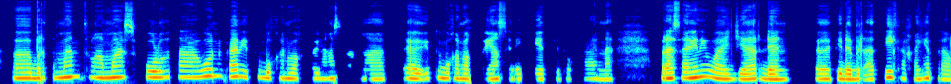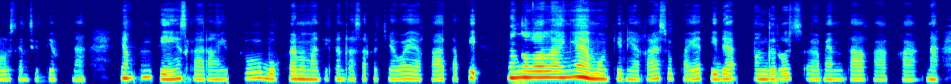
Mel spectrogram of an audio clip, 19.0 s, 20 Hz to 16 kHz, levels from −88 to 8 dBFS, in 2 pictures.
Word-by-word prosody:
eee, 210 0 +1
berteman 225 +5 0
selama 230 0 +2
10 235 -1 -1
tahun 255 +4 -2
kan, 265 +1 +2
itu 240 - -16
bukan 210 -1 -4
waktu 195 +1 -13
yang 195 +1 -6
sangat 185 -2 -12 0.2
eh, 195 -2 0
itu 225 - -33
bukan 200 -1 -4
waktu 185 - -14
yang - - -2
sedikit, 185 0 -12
gitu 175 +1 -23
kan. 190 0 -14
Nah, 170 - -10 0.4
perasaan 215 +1 +3
ini 250 - +3
wajar 185 -2 0
dan, 180 -2 0 0.2
eee, 185 0 -1
tidak 180 -2 +2
berarti 175 +8 -3
Kakaknya 195 -1 -6
terlalu 170 -3 -9
sensitif. 170 0 -15 0.2
Nah, 155 - -13 0.4
yang 215 0 +2
penting 200 -8 -1
sekarang 170 -2 -7
itu 185 +4 -21 0.2
bukan 185 -1 -3
mematikan 175 0 -4
rasa 175 -1 -13
kecewa 175 +1 -9
ya, 175 -2 -6
Kak, 170 +1 -9
tapi 210 +5 -4 0.3
mengelolanya 235 +1 +9
mungkin 185 -2 +1
ya, 165 -1 -6
Kak, 185 +4 -6
supaya 185 -1 -8
tidak 185 +1 -3 0.2
menggerus, 180 +2 -4
eee, 175 - -8
mental 170 0 -8
Kakak. 155 0 -16
Nah, 170 - -2
185 Hz, 165 wpm, -21 LUFS, 175-215 Hz, 0.4 s, mengelolanya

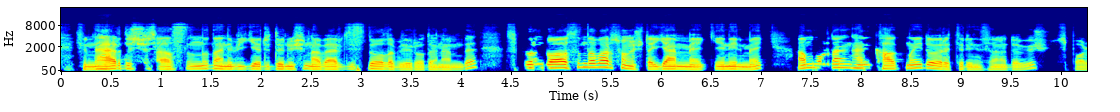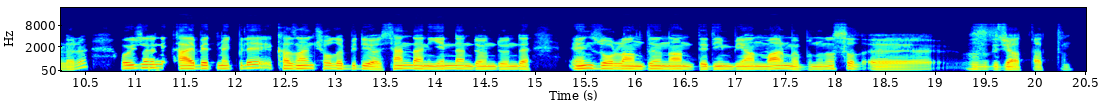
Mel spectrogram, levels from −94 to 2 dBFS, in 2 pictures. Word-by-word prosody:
Şimdi 110 +2 -2
her 125 +3 +6
düşüş 125 -2 -1
aslında 120 +4 -1
da 135 - +2
hani 115 -2 +1
bir 115 0 -6
geri 115 -2 -1
dönüşün 120 +2 0
habercisi 110 +1 -1
de - - +2
olabilir 105 -4 -1
o 100 0 -5
dönemde. 100 - -4 0.3
Sporun 170 +2 -2
doğasında 170 +4 +7
var 200 -1 +7
sonuçta, 125 -9 -1
yenmek, 110 -2 +1
yenilmek 115 +3 0 0.3
ama 155 +5 +2
oradan 180 0 +1
hani 160 0 -1
kalkmayı 135 +5 +1
da 155 - +2
öğretir 115 -4 0
insana 100 0 -7
dövüş 110 +10 -8
sporları. 105 - -7 0.3
O 150 0 +2
yüzden 170 +3 0
hani 170 0 -1
kaybetmek 140 -1 +3
bile 160 +4 -1
kazanç 140 +1 +1
olabiliyor. 130 -5 -1
Sen 140 +8 -1
de 140 - +5
hani 130 -1 0
yeniden 130 0 -1
döndüğünde 120 0 -2 0.4
en 140 +3 +2
zorlandığın 130 -2 +1
an 125 -3 0
dediğin 120 +1 -3
bir 120 - -1
an 120 -1 0
var 135 +2 +5
mı? 115 -7 -4
Bunu 115 +1 -7
nasıl, 130 -1 -4
eee, 105 0 -4 0.4
hızlıca 110 -2 -3
atlattın? 100 0 -9
125 Hz, 160 wpm, -24 LUFS, 110-140 Hz, 0.4 s, doğasında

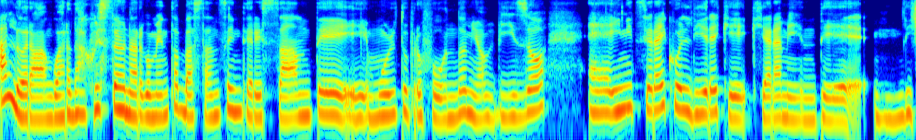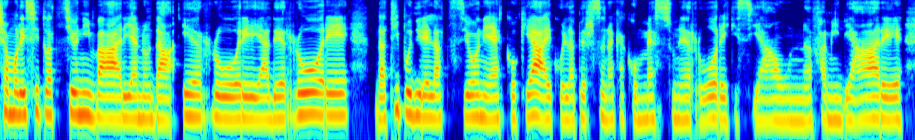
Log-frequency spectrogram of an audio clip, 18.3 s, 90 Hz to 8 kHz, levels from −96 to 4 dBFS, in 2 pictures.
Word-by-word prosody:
Allora 190 - +6
guarda, 200 +3 +1
questo 245 +2 +3
è 245 - +7
un 230 - +6
argomento 190 +1 +1
abbastanza 200 0 -1
interessante 195 -2 0
e 190 -3 +2
molto 195 +4 0
profondo 190 -2 -2
a - - +2
mio 195 -5 -1
avviso. 190 +5 -1 0.4
Ehm, 220 -1 0
inizierei 245 +2 +2
col 245 -5 +2
dire 215 +2 +2
che 180 -4 -1
chiaramente, 175 -2 -2
mhmm, 180 -2 -7
diciamo 210 +2 +1
le 205 0 +5
situazioni 205 -1 +1
variano 180 -1 +3
da 175 -1 +2
errore 185 -2 0
ad 175 0 -2
errore, 200 +2 +2 0.2
da 175 - -3
tipo 225 0 0
di 200 - +1
relazione, 185 0 -2
ecco, 180 0 -6
che 190 +2 -7
hai 180 -3 +6
con 175 - -8
la 175 - -4
persona 180 0 -4
che 180 0 -12
ha - - -12
commesso 175 0 -6
un 175 - -6
errore, 175 +1 -3
che 170 - -18
sia 165 +2 -4
un 165 0 -7
familiare, 175 +1 -1
190 Hz, 155 wpm, -23 LUFS, 180-205 Hz, 0.4 s, è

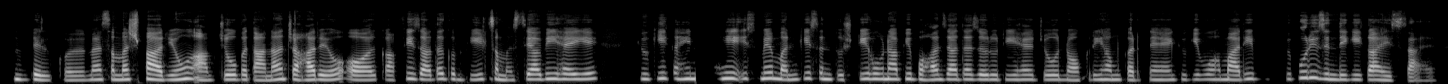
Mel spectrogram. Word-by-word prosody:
बिल्कुल, 215 -4 0 0.2
मैं 220 +1 +1
समझ 225 +1 +1
पा 235 -3 +9
रही 210 +1 +1
हूँ 250 +4 +4
आप 200 0 +2
जो 225 0 +4
बताना 215 0 +1
चाह 225 -4 +3
रहे 220 0 +3
हो 220 +3 +1
और 205 -1 +2
काफ़ी 215 +4 -2
ज़्यादा 235 +1 +1
गंभीर 225 -1 -4
समस्या 235 +1 +1
भी 255 +2 +2
है 245 -1 +3
ये, 250 +2 +1 0.4
क्योंकि 260 +2 -3
कहीं 260 0 +1
न - - +4
कहीं 270 +1 -1
इसमें 270 +1 0
मन 230 -3 +1
की 275 - -3
संतुष्टि 245 -1 -3
होना 250 -1 +3
भी 255 - +1
बहुत 225 -2 0
ज़्यादा 230 0 0
ज़रूरी 225 -1 -2
है 225 0 -2
जो 220 0 -1
नौकरी 210 +1 -5
हम 220 -1 -1
करते 205 0 -5
हैं, 215 0 -3
क्योंकि 225 0 -9
वो 230 0 -6
हमारी 225 +2 0
प 245 - -14 0.4
पूरी 305 0 +2
ज़िंदगी 225 -3 -1
का 215 - +4
हिस्सा 195 -4 -3
है। 180 +2 -12
225 Hz, 200 wpm, -23 LUFS, 215-245 Hz, 0.4 s, पा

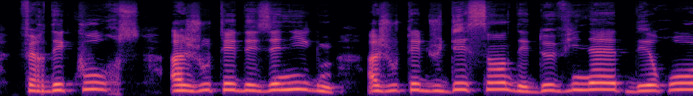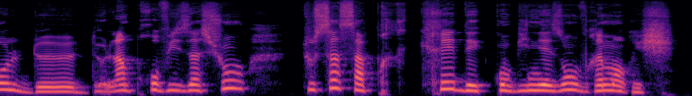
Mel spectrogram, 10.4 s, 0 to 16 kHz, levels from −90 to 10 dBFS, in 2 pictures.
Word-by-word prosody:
faire 210 -2 0
des 225 +3 +2
courses, 260 0 -3 0.2
ajouter 220 +3 +2
des 215 -1 0
énigmes, 240 -7 +2 0.2
ajouter 210 +3 0
du 200 -2 -3
dessin, 250 +4 +1
des 195 -6 0
devinettes, 235 +4 +1
des 205 +4 +3
rôles, 240 0 +1
de 175 -1 -1
de - - -10
l'improvisation. 220 +6 -2 0.4
Tout 250 - -5
ça 305 +6 +1
ça 245 -7 +1
pr 220 - -15 0.2
crée 270 0 0
des 210 -3 +1
combinaisons 215 +2 +2
vraiment 210 +1 0
riches. 155 -3 -7
220 Hz, 145 wpm, -23 LUFS, 205-245 Hz, 0.4 s, des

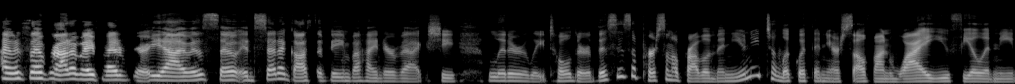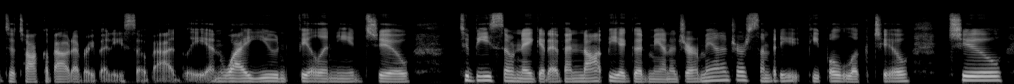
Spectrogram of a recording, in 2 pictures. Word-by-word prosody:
I 270 -1 +9
was 265 -2 +4
so 280 -1 +9
proud 235 -3 +10
of 255 - +8
my 230 0 +12
friend 210 0 +6
for - - +2
yeah, 200 -2 +7
I 185 0 +7
was 210 +3 +1
so 200 -1 +3
instead 190 +6 -1
of 255 - +3
gossiping 170 0 -2
behind 160 -2 -5
her 145 -1 -5
back, 135 -2 -6
she 155 -4 -5 0.3
literally 165 -5 -4
told 160 +1 -6
her, 135 0 -3
"This 185 +4 -3
is 365 -1 -4
a 380 - -2
personal 195 - -2
problem, 140 -3 -3
and 150 +2 -8
you 190 - -5
need 405 +2 -7
to 250 - -4
look 160 -4 -5
within 160 -2 -5
yourself 140 +2 -3
on 135 -1 -2
why 135 +2 +4
you 145 0 -2
feel 140 -2 -4
a 130 - -4
need 130 0 -10
to 135 - -6
talk 120 0 -5
about - - -3
everybody - - -9
so - - -7
badly, 470 -3 -8
and 140 - -8
why 140 -1 0
you 145 +1 -4
feel 145 -2 -2
a 135 - -2
need 135 -1 -10
to 130 -2 0 0.6
to 200 - +2
be 190 +2 0
so 160 -2 -2
negative, 135 -2 0
and 135 +1 -3
not 145 +3 -2
be 155 -5 0
a 135 - 0
good 130 -2 -2
manager." 125 +1 -4
A - - -10
manager 190 +5 -4
is 195 - -4
somebody 150 +1 -7
people 145 0 -4
look 125 -2 -4
to, 150 +2 -3 0.5
to 190 -1 +3
155 Hz, 210 wpm, -24 LUFS, 140-190 Hz, 0.6 s, my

